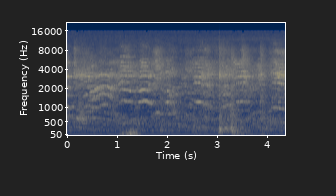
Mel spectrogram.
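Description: Children in a crowd shouting and calling out with high, wavering voices, heard through the room, with two low thumps about a second in and near the end.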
